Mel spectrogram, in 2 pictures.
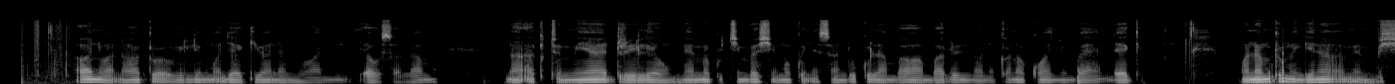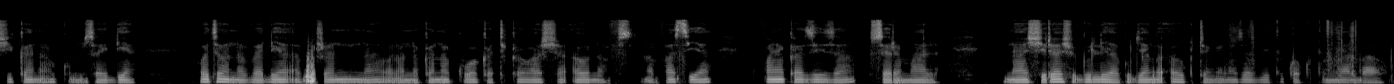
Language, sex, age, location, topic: Swahili, male, 18-24, Nairobi, education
